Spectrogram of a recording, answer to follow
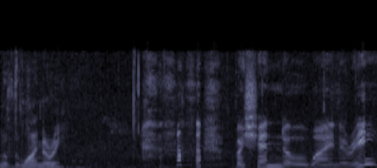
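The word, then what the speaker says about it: Boschendal: My wife will now pronounce the name of the winery. Boschendel Winery.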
